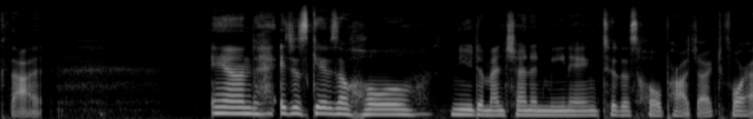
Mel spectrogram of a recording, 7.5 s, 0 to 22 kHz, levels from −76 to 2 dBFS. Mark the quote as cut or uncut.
uncut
